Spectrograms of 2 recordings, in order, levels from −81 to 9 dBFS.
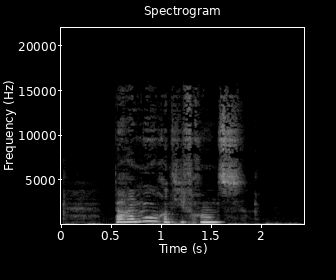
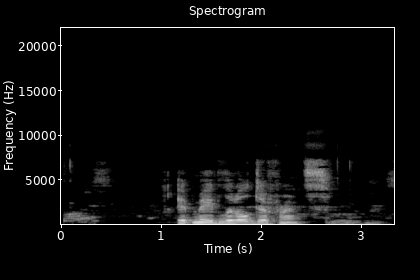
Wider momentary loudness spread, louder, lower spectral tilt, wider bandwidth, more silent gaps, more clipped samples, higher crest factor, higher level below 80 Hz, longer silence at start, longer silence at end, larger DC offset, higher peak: second, 8 LU vs 15 LU; second, -25 LUFS vs -16 LUFS; second, -3 dB/octave vs -5.5 dB/octave; first, 16 kHz vs 7.6 kHz; neither; neither; about the same, 16 dB vs 16 dB; first, -48 dBFS vs -62 dBFS; about the same, 0.05 s vs 0.1 s; second, 0 s vs 0.25 s; neither; second, -10 dBFS vs -2 dBFS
